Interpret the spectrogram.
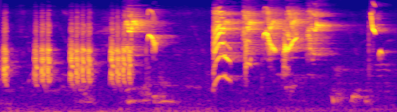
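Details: Long-tailed shrike singing in a varied, mimic-like run: harsh rattled bursts repeated four times, then a dense jumble of high whistles, slurred squeaks and buzzy notes, ending with sharp high chips.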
